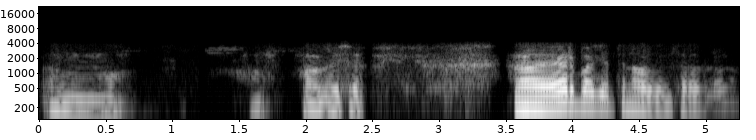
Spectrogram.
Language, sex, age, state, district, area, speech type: Tamil, male, 18-30, Tamil Nadu, Krishnagiri, rural, conversation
